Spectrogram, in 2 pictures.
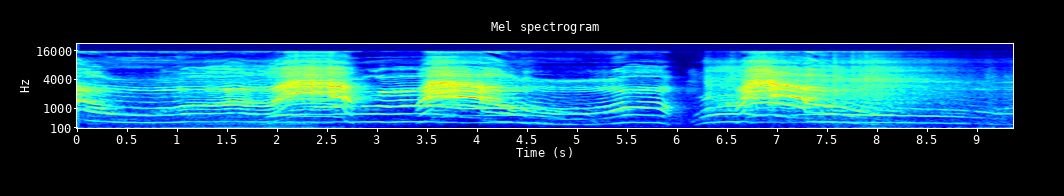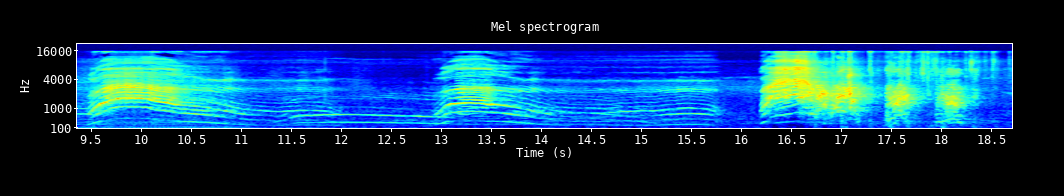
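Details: Two cats fighting, a steady series of wailing, up-and-down yowls every few seconds over a faint low hum, ending in harsh hissing screeches.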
